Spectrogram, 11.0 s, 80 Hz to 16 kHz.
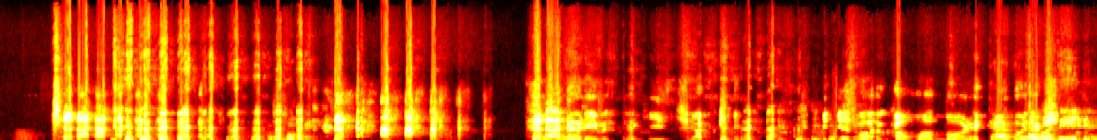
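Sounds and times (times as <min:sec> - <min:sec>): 
dog barking: 0:00.1 - 0:00.4
speech: 0:00.6 - 0:04.2, 0:05.4 - 0:10.9
laughter: 0:00.6 - 0:10.9.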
